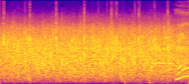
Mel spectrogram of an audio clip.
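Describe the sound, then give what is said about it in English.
Steady, dense applause from a crowd, a loud wash of many hands clapping at an even level throughout, with a brief rising tone near the end. “And we'll give all of our social media friends the applause.”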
